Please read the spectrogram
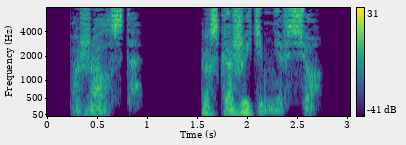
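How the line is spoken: Whispering. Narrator (Russian): зашептала она

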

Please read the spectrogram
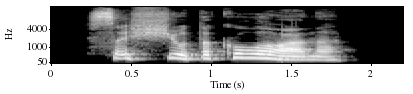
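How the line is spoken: Bear-like roaring shout. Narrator (Russian): выкрикнул ей в лицо, по медвежье зарычав во всю глотку

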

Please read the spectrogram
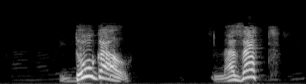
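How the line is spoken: Shout. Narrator (Russian): крикнул он

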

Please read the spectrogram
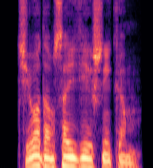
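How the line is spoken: Grumbled into phone. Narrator (Russian): буркнул он в трубку

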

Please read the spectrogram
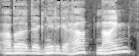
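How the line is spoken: Dismayed stammer. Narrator (German): Bestürzt stammelte

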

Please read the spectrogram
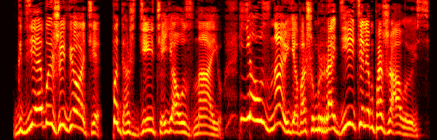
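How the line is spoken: Woman shouting after them. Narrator (Russian): кричала им вдогонку незнакомая женщина

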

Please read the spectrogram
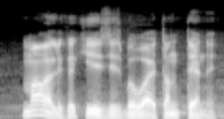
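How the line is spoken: Snorting. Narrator (Russian): хмыкнул Диц

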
